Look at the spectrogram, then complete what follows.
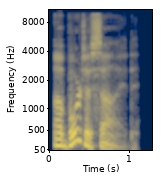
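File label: "aborticide", British English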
